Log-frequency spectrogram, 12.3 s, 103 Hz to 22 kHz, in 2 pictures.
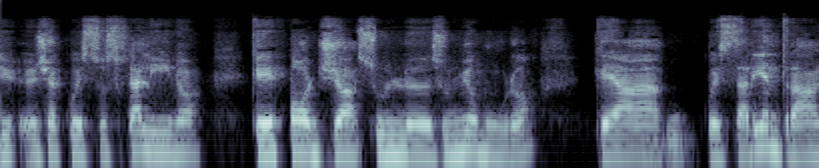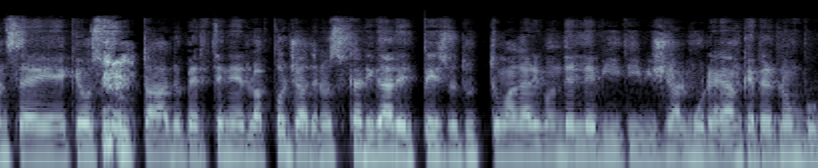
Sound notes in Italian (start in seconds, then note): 6.8 schiarire la voce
